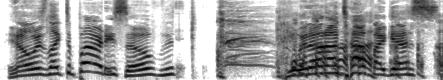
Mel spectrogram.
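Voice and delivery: mock offhand joking. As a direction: crack a callous joke, stretching the punchline. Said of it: "making jokes about [name]".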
